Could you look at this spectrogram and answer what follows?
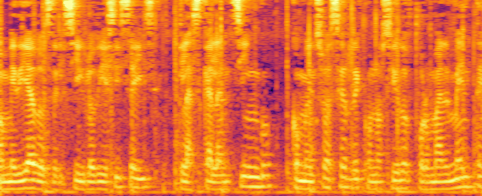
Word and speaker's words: Tlaxcalancingo: La pronunciación correcta, según algunos abuelos que aún hablan náhuatl, es Tlaxcalancingo. Pero, con el paso del tiempo, la pronunciación se ha deformado y hoy la mayor parte de la gente dice Tlaxcalancingo.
